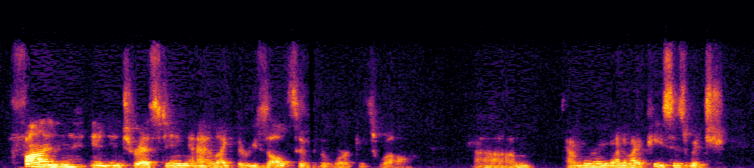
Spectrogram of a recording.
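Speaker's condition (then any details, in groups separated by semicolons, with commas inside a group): No condition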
